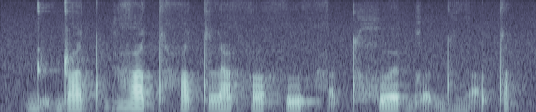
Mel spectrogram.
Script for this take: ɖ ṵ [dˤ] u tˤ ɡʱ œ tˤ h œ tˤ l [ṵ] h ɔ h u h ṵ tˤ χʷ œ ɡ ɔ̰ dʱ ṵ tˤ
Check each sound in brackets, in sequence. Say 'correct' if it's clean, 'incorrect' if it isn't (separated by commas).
incorrect, incorrect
